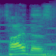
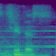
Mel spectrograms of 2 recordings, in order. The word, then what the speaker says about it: Tidus: I always thought it was Tidus, but then it turned out it Tidus. was, yeah, it's Tidus.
